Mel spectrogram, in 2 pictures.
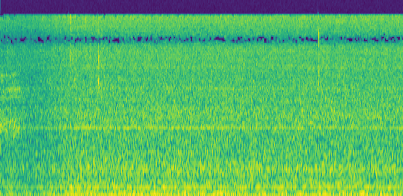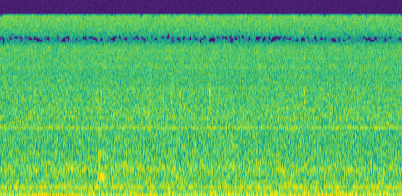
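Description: Dremel rotary tool running steadily as it cuts into a piece of wood, burning the wood slightly at the cut.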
